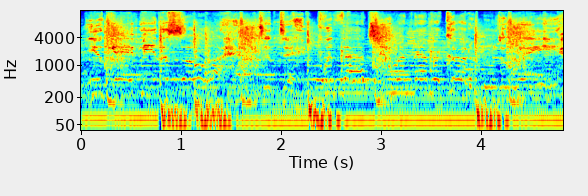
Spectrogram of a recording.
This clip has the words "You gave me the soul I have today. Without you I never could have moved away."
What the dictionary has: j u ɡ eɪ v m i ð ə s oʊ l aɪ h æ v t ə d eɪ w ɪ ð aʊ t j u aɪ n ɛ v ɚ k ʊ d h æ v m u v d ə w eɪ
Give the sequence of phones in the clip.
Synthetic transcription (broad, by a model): j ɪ ɡ eɪ v m i ð ə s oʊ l aɪ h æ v t ə d eɪ w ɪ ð aʊ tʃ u aɪ n ɛ v ɚ k ʊ d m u d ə w eɪ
